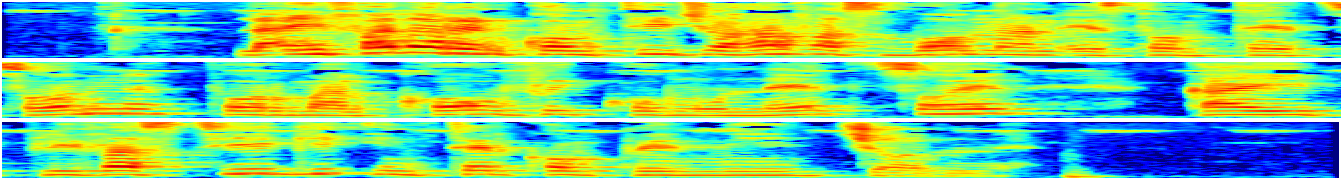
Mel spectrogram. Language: Esperanto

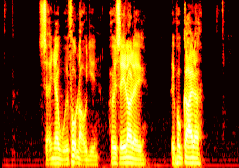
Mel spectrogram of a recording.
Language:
Cantonese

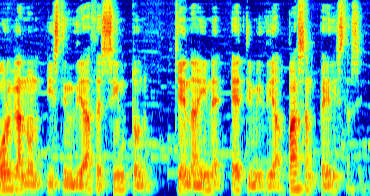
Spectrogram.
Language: Greek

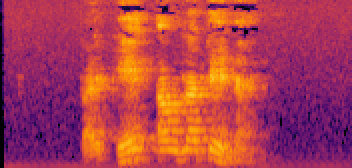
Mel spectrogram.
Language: Catalan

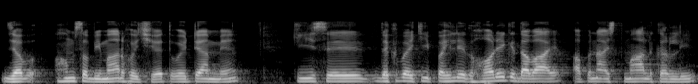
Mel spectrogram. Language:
Maithili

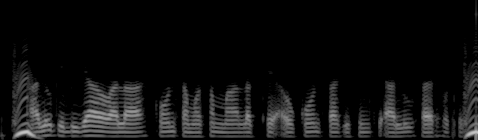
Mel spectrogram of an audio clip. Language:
Chhattisgarhi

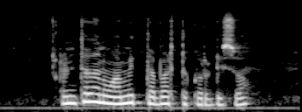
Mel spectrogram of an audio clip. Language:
Somali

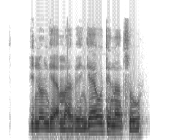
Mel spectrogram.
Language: Mokpwe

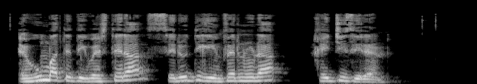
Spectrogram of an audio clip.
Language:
Basque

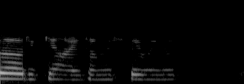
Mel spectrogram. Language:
Kashmiri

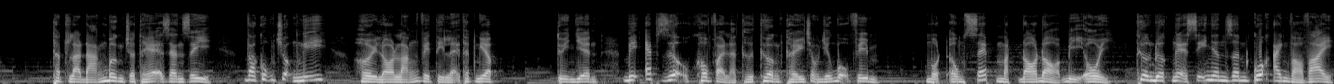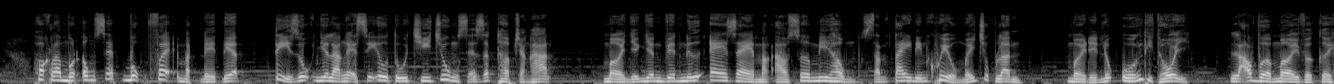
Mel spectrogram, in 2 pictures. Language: Vietnamese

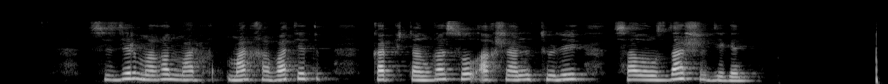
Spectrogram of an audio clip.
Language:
Kazakh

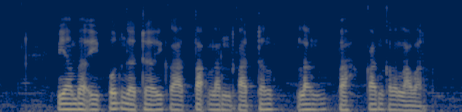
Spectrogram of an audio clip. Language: Javanese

